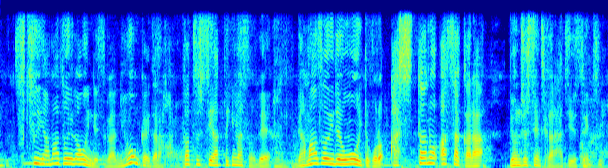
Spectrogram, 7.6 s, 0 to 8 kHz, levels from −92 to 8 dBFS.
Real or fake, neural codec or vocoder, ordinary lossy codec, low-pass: fake; codec, 16 kHz, 4.8 kbps, FACodec; none; 7.2 kHz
